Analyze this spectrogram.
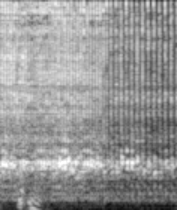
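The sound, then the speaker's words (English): A prize wheel spinning during a quiz game gives off rapid, steady ticking, a clattering run of many clicks that grows sharper and more distinct in its second half. “Let's spin that wheel.”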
